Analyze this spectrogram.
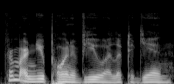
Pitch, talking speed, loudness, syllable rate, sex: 115 Hz, 310 wpm, -18 LUFS, 6.4 syllables/s, male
